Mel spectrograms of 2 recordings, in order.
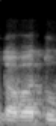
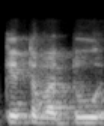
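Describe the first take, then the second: First: The opening k is held silently inside the mouth. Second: A full vowel follows the opening k sound. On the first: The speaker calls it right. "आधा का है वो मुख के अंदर ही उच्चारण" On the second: The speaker calls it wrong. "कई लोग इसको कितवतु ऐसा बोलने का प्रयास करते हैं, उसमें वो थोड़ा सा गड़बड़ हो जाता है"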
